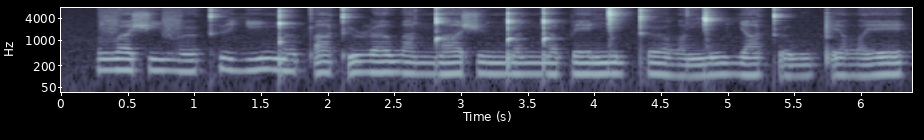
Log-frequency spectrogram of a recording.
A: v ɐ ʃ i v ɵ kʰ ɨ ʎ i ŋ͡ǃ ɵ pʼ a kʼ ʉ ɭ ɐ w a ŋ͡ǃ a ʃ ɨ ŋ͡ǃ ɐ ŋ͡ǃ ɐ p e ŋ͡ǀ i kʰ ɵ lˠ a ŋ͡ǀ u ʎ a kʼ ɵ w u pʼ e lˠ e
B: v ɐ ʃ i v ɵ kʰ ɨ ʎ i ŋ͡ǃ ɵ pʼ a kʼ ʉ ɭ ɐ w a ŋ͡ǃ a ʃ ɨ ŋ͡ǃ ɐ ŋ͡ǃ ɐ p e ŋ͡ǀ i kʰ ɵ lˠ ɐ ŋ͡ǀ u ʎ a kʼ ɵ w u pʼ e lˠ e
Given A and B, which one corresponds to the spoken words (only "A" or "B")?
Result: B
